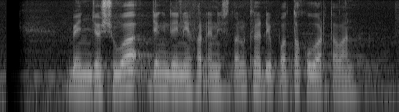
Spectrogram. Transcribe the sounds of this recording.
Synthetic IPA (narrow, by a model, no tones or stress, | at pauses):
bɛnd͡ʒosuad͡ʒɨŋdɛnifanʔɛ̰nist̪ɔnkɨrdipɔt̪ɔkuwart̪awan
